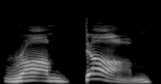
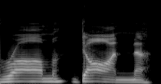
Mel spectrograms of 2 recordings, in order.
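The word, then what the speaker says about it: ram-don: In the commercial break, I ended up pronouncing it Rom Dom instead of Rom Don with an N.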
